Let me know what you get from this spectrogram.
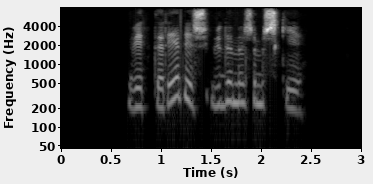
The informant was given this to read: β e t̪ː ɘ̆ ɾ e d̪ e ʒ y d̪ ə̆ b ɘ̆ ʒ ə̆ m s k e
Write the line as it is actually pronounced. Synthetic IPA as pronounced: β e t̪ː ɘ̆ ɾ e d̪ e ʃ y d̪ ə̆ m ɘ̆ ʒ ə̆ m ʃ k e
